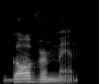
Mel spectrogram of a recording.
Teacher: geralmente você vai ouvir government, sem o N, e sem o T também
